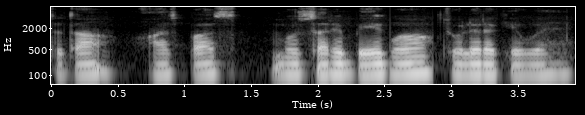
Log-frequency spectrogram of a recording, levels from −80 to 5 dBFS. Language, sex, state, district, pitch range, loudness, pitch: Hindi, male, Bihar, Araria, 100-105 Hz, -18 LUFS, 105 Hz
